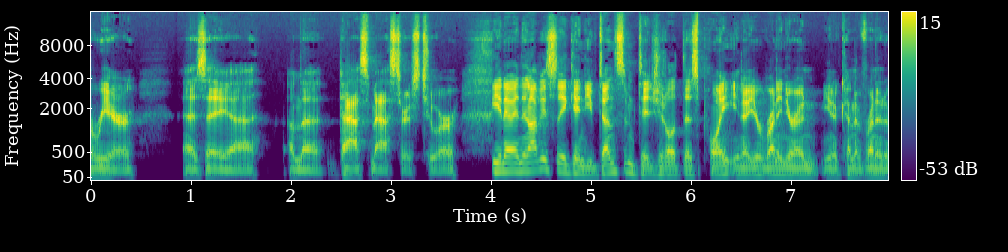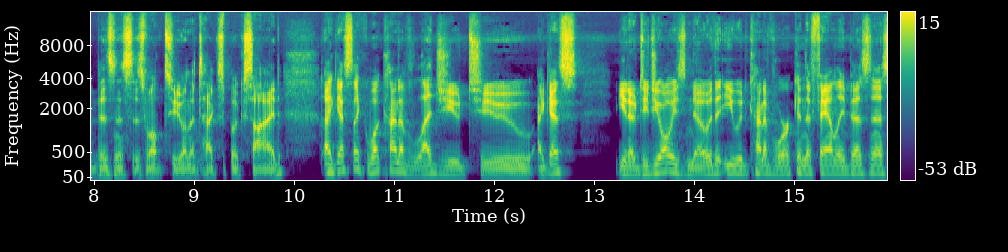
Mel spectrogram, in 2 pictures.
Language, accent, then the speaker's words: English; Missouri, United States; moved away as an adult; also born or lived in Florida; I grew up in the Midwest and in Missouri.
